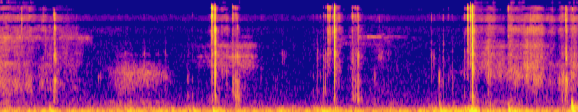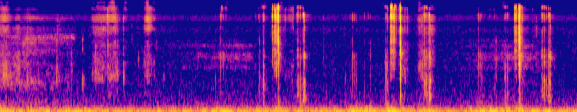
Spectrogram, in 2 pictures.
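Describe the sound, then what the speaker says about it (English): Scissors snip through quilt fabric around appliqué stitching, a series of sharp, close clicks and cuts spaced irregularly over a quiet low room hum. "We're going to snip all around."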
